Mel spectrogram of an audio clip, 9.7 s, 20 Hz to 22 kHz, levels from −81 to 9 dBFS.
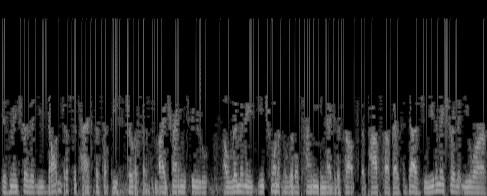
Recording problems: garbled, watery; badly; nothing above 3 kHz
crackle, like an old record; noticeable; 10 dB below the speech
choppy; very; from 1 to 2 s, from 2.5 to 4 s and from 5.5 to 7 s; 15% of the speech affected
footsteps; noticeable; from 1.5 to 5 s; peak 10 dB below the speech

